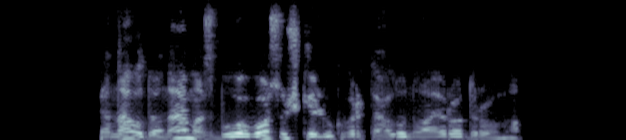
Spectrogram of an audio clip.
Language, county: Lithuanian, Panevėžys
